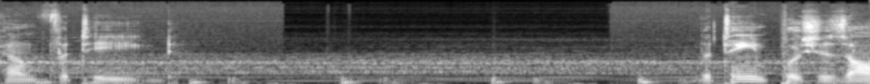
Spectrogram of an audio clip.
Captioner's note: heartbeat beating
